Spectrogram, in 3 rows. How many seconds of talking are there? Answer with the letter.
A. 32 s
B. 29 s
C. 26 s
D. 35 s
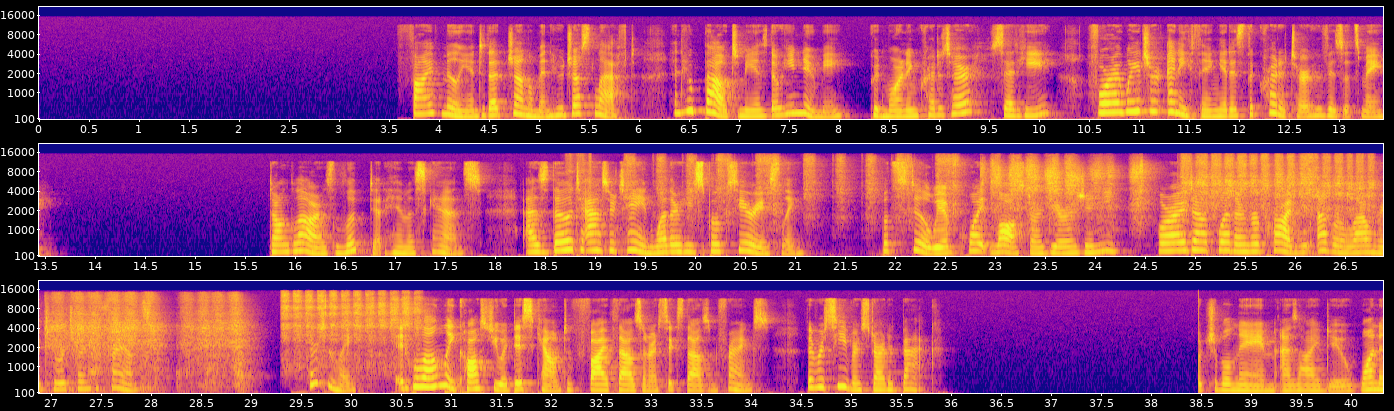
B.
